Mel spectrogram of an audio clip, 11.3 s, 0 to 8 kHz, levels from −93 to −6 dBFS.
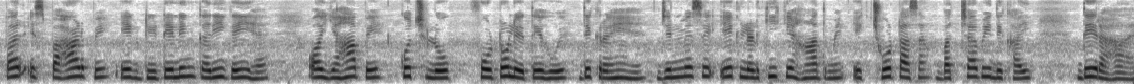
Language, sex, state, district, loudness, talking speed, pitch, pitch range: Hindi, female, Maharashtra, Solapur, -22 LUFS, 185 wpm, 260 Hz, 240-285 Hz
